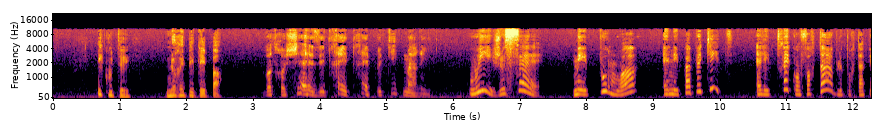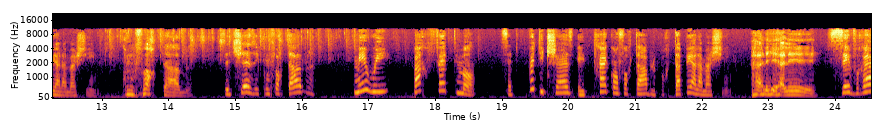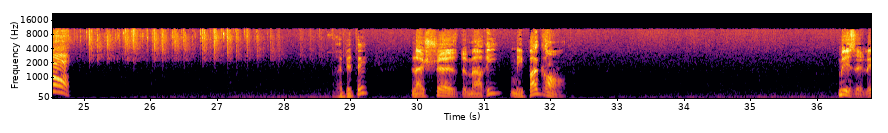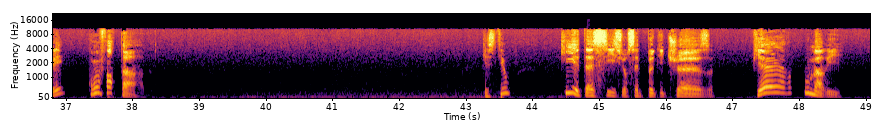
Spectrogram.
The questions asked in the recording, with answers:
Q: Qui est assis sur cette petite chaise?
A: Marie est assise sur cette petite chaise.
